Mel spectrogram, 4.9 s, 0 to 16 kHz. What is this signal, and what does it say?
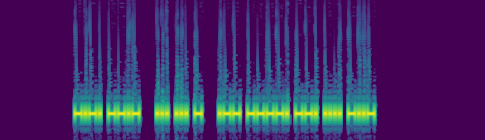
Morse code, heard as a keyed tone, about 53 wpm, 690 Hz. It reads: CQ SST W9GHX
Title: K1USN SST QSO Practice - 50wpm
